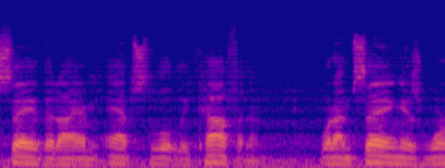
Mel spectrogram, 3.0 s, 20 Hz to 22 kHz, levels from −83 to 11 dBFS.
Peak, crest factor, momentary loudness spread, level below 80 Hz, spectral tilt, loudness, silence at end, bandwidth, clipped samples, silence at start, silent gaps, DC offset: -14 dBFS; 16 dB; 13 LU; -50 dBFS; -5.5 dB/octave; -31 LUFS; 0 s; 12 kHz; under 0.1%; 0 s; none; under 0.1%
